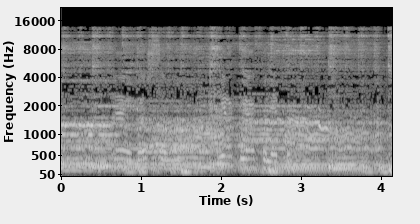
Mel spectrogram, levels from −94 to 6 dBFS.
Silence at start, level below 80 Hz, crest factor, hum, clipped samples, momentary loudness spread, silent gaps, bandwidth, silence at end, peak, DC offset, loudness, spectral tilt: 0 s; -54 dBFS; 14 dB; none; under 0.1%; 2 LU; none; 14 kHz; 0 s; 0 dBFS; under 0.1%; -15 LUFS; -4 dB/octave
